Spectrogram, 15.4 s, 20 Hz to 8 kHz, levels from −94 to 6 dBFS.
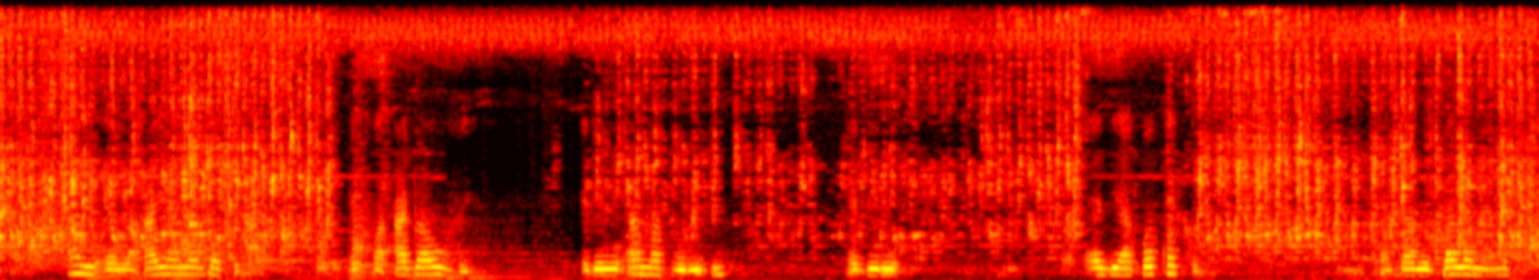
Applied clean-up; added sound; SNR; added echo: none; Tools; 4 dB; reverberation time 2.3 s.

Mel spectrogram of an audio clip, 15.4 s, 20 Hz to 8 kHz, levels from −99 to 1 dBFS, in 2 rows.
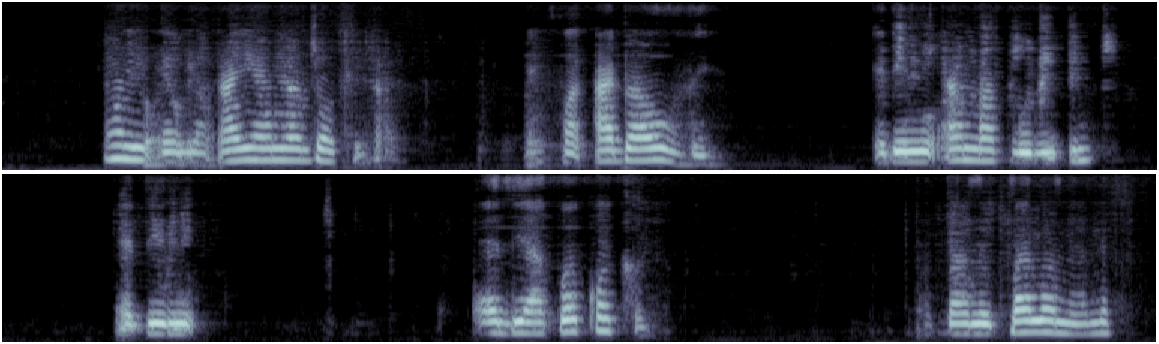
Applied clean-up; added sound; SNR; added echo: neural mask model DeepFilterNet 3.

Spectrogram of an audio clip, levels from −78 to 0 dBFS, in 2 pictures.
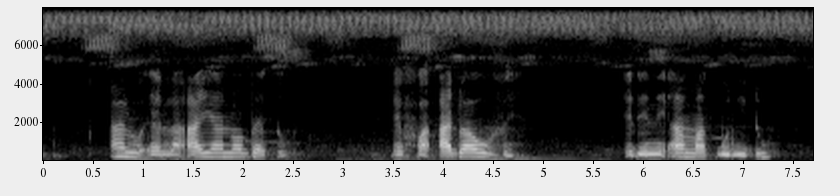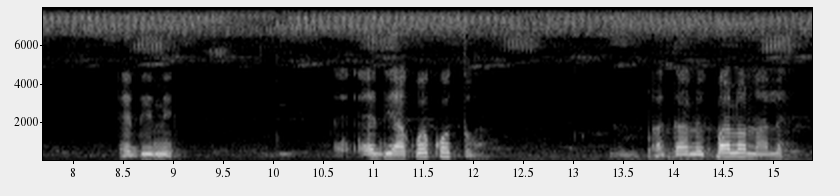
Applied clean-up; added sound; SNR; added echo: none; none; none; none.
